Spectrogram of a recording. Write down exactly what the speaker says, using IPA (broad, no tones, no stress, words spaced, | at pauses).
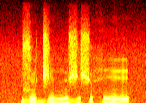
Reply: zʏːd͡ʒɪːn̪ʏ ʒɪʃʏhɪː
